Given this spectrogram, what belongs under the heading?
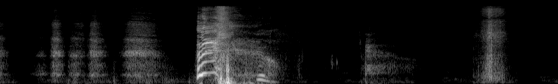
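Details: Allergy sneezing, frequent over the past week: several quick catching in-breaths build to one loud explosive sneeze, followed by a softer exhale.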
